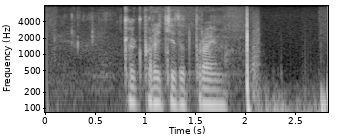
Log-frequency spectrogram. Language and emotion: Russian, neutral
